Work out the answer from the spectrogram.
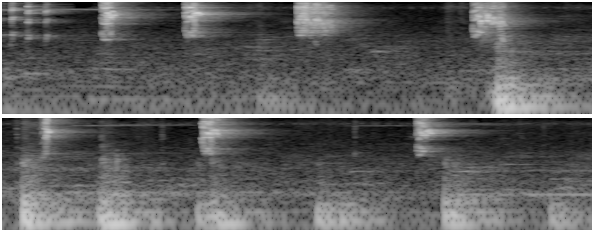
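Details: African lovebirds kept in an aviary chirp steadily, sharp harsh high notes repeated about twice per second, each with a low thud beneath, inside a small room.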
